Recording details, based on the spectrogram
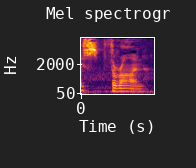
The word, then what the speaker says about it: Theron: Actually, Theron. Yeah, that's right. Charlize Theron is how it's supposed to be pronounced.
